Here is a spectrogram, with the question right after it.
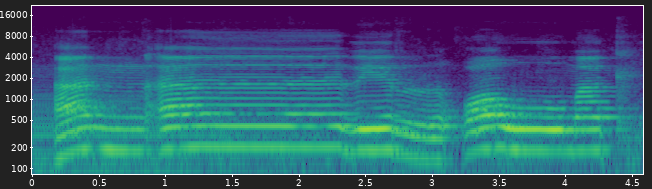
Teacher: karena ada di kata yang berbeda maka rnya tetap dibaca tipis ya tidak dibaca dengan tafkim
